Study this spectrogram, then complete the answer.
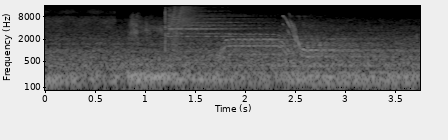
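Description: A game sound effect rings out with a quickly falling chime.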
